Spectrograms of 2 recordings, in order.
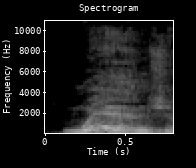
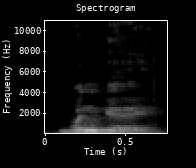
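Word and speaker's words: wenge: I would have pronounced it Winge if I hadn't learned from somebody else that it's pronounced Wingay.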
